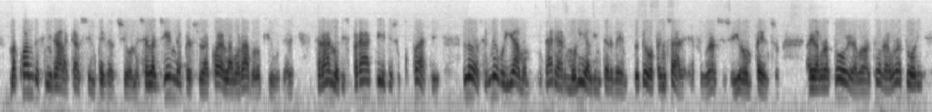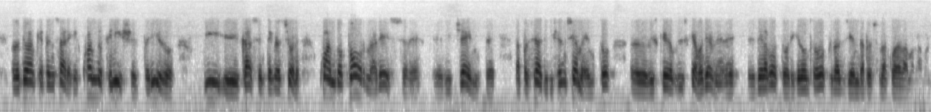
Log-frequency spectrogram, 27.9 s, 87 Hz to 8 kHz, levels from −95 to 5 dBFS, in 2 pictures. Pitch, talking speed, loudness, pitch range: 370 Hz, 165 wpm, -18 LUFS, 305-410 Hz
